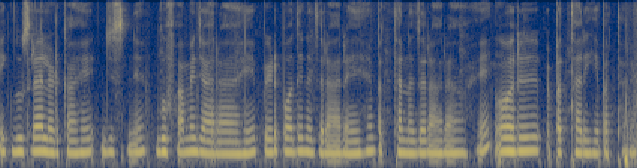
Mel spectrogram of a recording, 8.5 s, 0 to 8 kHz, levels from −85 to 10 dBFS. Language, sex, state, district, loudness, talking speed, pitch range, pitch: Hindi, female, Bihar, Begusarai, -18 LUFS, 185 wpm, 180-205 Hz, 190 Hz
